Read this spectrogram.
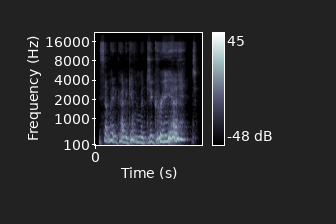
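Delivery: laughing out the punchline in disbelief; laughing quote. Retold or imitated. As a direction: retell the joke while cracking up. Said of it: "I fell out laughing".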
